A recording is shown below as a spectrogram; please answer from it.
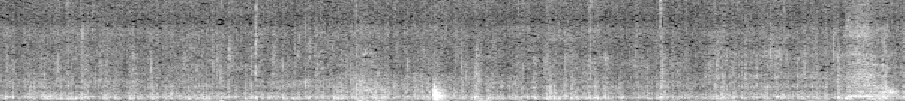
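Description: Faint steady sizzling of an egg omelette cooking in a non-stick frying pan on the hob, with a single light tap about three seconds in.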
